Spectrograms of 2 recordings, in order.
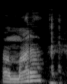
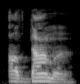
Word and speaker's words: Aldama: I feel like for that Kyle Anderson, is it Almada? Not Almada. Pronouncing his name wrong. I feel like I think it's Concha. No, not Concha. Yeah, Aldama. Santi Aldama.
